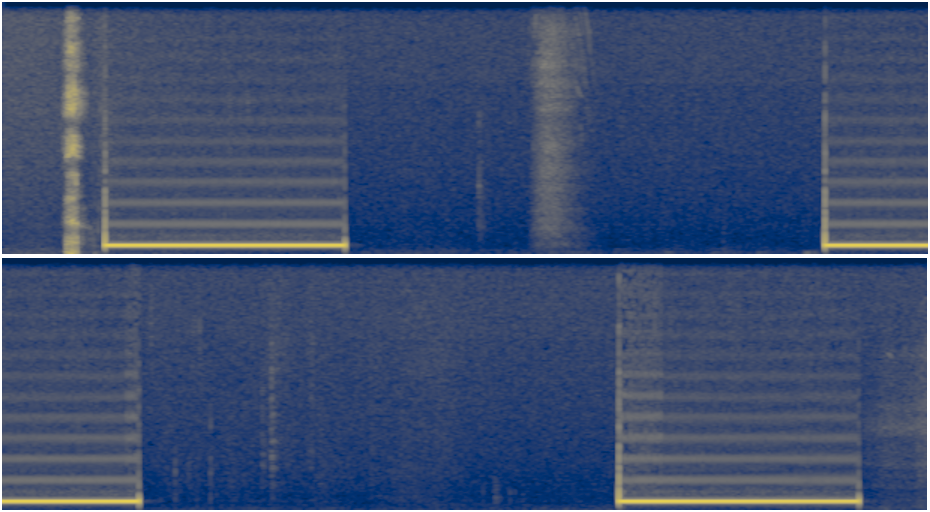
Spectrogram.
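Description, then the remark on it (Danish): An outgoing WhatsApp call, placed to reach a person in Afghanistan again after the connection dropped, rings back three times: steady, fairly loud two-second tones separated by roughly four seconds of silence, with a faint click just before the first one. “Vi prøver lige at ringe ham op igen.”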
